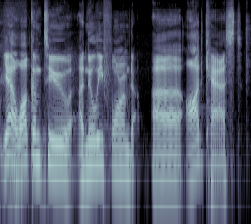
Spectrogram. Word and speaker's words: Awdcast: Okay, so it's Awdcast. It's spelled like awkward. So AWD cast and podcast.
